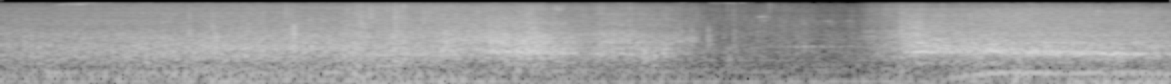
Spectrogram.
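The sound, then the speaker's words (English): A station wagon reverses onto a grass verge and then speeds off down a lane, kicking up dust and brushing foliage. A loud, steady roar of engine and tyre noise briefly dips midway, then swells again as the car pulls away. “Dust billows from the back wheels as the station wagon reverses onto a grass verge, then speeds off down the lane, rustling foliage in its wake.”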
